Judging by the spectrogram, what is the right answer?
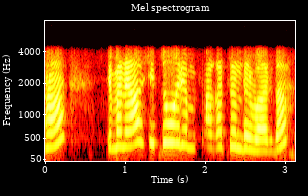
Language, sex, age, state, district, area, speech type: Kashmiri, female, 18-30, Jammu and Kashmir, Budgam, rural, conversation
